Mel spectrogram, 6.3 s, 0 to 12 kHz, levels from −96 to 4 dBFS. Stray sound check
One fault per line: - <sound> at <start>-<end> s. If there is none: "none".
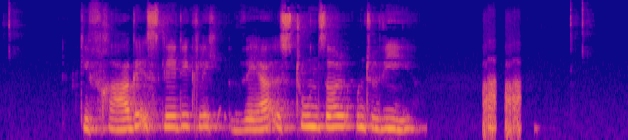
- laugh at 4.8-5.2 s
